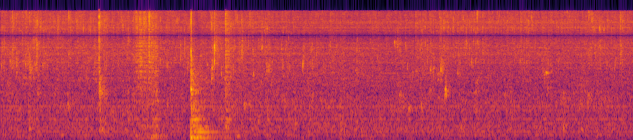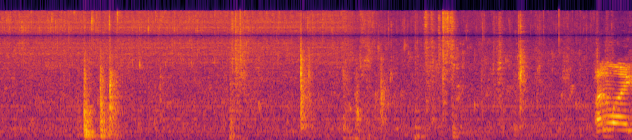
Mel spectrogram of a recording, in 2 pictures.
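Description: Tap water running steadily into a sink, with a few knocks of parts being handled under the stream.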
